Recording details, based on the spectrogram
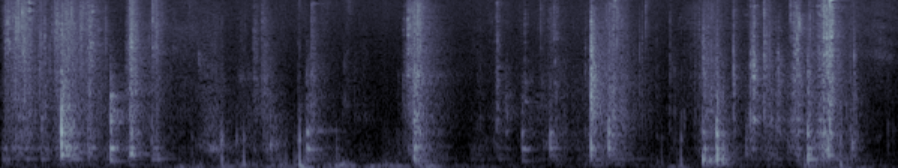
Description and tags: Rummaging through objects in distance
